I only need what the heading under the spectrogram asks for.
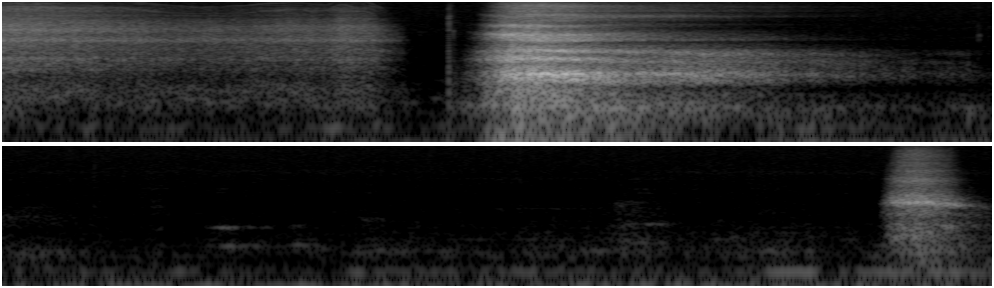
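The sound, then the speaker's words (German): A deep breath taken in through the nose and let out through the mouth, as in a guided meditation, heard as one loud airy rush of breath. A quieter, shorter breath comes near the end against faint background hiss. “Wir nehmen nochmal einen tiefen Atemzug zusammen, durch die Nase ein, durch den Mund aus.”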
